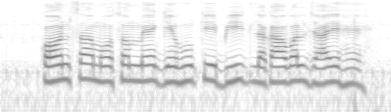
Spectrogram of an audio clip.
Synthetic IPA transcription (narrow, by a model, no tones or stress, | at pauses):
kɔːnsamɔːsəmːẽɡẽːɦũkebiːt͡ʃlɐɡaːʋəld͡ʒaːeɦɛ̃ː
